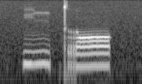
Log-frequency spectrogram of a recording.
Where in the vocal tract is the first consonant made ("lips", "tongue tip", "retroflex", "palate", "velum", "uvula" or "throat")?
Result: palate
